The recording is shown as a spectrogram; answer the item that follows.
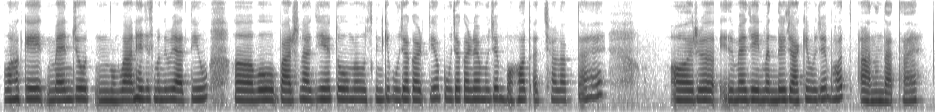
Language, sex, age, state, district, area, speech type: Hindi, female, 30-45, Madhya Pradesh, Bhopal, urban, spontaneous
